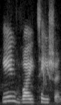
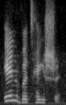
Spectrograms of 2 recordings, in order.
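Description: First: The second syllable has an 'eye' vowel. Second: The second syllable has a weak 'uh' vowel. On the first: The speaker calls it wrong. "ang root word ay itong invite" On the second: The speaker calls it right. "The correct pronunciation for this is invitation. Parang tunog letter U siya"

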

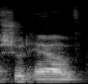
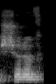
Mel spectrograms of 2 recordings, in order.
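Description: First: The word have is pronounced in full. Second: The word have is reduced, sounding like of. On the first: "So when you say could have, would have, should have" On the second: "when you shorten them to should have"

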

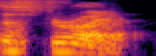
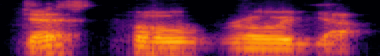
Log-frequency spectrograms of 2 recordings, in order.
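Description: First: The name is said with three syllables. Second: The name is said with four syllables. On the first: The speaker calls it wrong. "It's not Destroyah" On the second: The speaker calls it right. "it's Destoroyah"

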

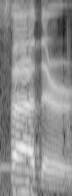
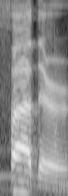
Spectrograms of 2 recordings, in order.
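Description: No difference in how they are said.

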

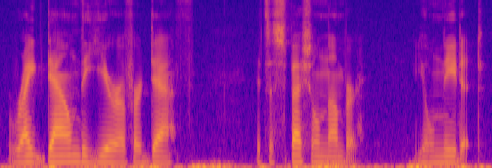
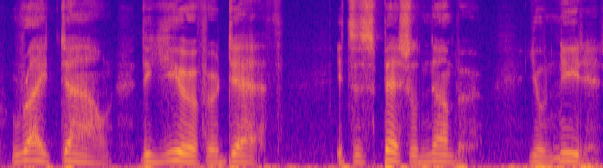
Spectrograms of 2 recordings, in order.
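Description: First: It is said in a plain reading voice. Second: It is said in a put-on character voice.

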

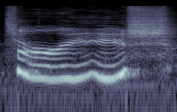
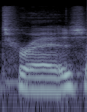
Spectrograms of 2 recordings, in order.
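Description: First: The word is clipped to one short syllable. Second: The word is said in full, two syllables. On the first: "I had to say it that way" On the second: "I know it's treasure"

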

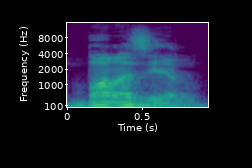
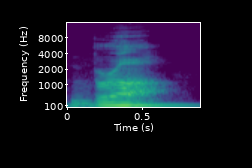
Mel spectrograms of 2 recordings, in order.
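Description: First: The stress is on the first syllable. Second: The stress is on the second syllable. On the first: The speaker calls it wrong. "lots of students will say Brazil and it's wrong" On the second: The speaker calls it right. "You say Brazil"

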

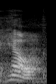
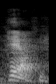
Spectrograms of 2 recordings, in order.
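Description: First: The word is said with a standard pronunciation. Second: The word is said with a Southern pronunciation. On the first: This is not how the mother said it. "She wouldn't say help" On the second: This is how the mother said it. "It was help"

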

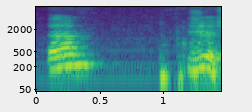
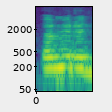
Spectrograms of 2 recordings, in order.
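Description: First: The second-syllable vowel is dropped from the word. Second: The second-syllable vowel is kept in the word. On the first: The speaker calls it right. "ömrü şeklinde" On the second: The speaker calls it wrong. "Ömürü değil"

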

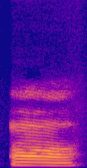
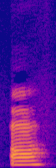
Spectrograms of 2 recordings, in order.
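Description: First: The vowel is drawn out long. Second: The vowel is short.

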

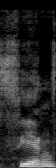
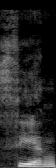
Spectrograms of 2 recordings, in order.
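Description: Both takes have the same delivery.

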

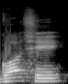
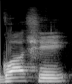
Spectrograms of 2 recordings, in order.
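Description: The two takes are said the same way.

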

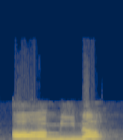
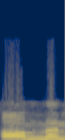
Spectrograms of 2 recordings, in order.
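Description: First: An ee vowel separates the m and n. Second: The m and n sounds come together. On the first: The speaker calls it right. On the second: The speaker calls it wrong. "آمنا نہیں"

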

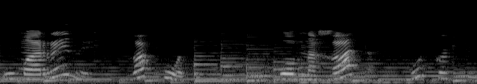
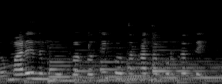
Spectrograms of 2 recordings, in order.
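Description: First: The line is read at a slow, ordinary pace. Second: The line is read at a faster pace.

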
